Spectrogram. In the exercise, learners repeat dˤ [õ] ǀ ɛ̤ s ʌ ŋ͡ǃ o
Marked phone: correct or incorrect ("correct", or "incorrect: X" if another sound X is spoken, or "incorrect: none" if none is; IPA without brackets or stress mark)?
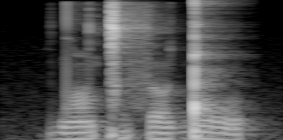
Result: correct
